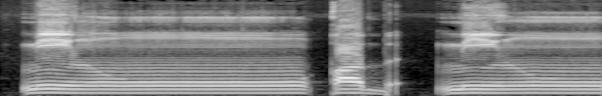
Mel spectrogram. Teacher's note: Jadi di bagian mingnya itu suaranya itu kita tahan, kita panjangkan sejenak ya. Nah, sepanjang dua harakat. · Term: ikhfa hakiki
